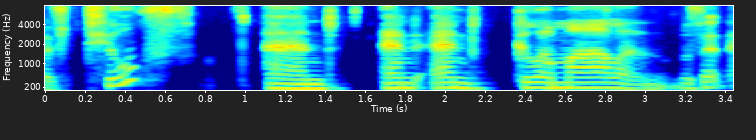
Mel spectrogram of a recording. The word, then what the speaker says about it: glomalin: And it's actually glowin apparently is how they uh it's supposed to be pronounced. And I had I had no idea how it' be pronounced because we s I used to call call it glolin um because we'd only ever read it and never heard it um talk about it.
